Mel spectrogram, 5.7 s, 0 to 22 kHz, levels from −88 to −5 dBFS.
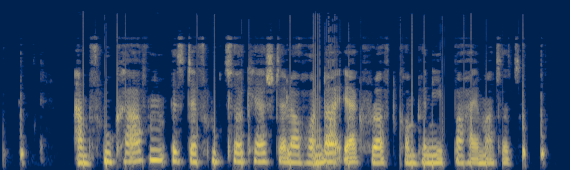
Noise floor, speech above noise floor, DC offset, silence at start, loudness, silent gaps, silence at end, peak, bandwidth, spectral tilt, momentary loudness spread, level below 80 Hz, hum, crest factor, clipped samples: -57 dBFS; 35 dB; under 0.1%; 0.2 s; -23 LUFS; none; 0.25 s; -4 dBFS; 15 kHz; -5.5 dB/octave; 10 LU; -60 dBFS; none; 20 dB; under 0.1%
